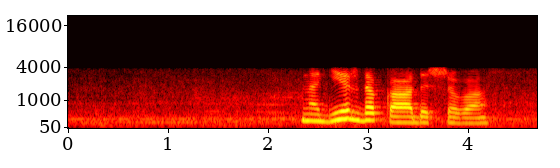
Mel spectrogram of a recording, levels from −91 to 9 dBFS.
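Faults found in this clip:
No faults found in this speech clip. The AMR narrowband mobile codec path is audible as a band limit with nothing above about 3.8 kHz and only light codec colouring, which fits AMR-NB at its 12.2 kbps mode.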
